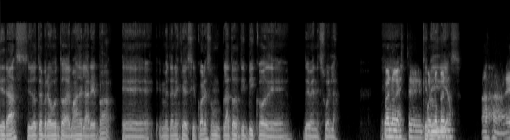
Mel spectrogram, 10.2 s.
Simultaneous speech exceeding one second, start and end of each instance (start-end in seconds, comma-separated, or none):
7.7-9.1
